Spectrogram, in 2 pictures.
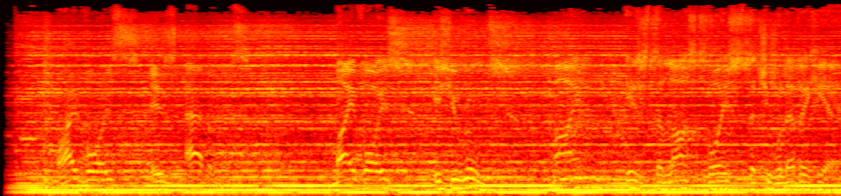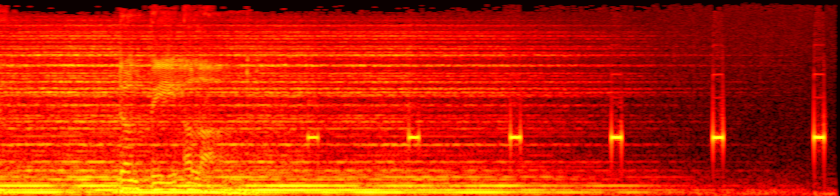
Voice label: my voice, jingles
